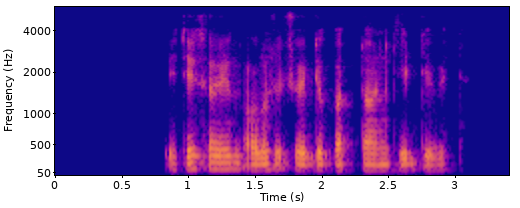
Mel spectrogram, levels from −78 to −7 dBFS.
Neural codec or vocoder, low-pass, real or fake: none; 5.4 kHz; real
